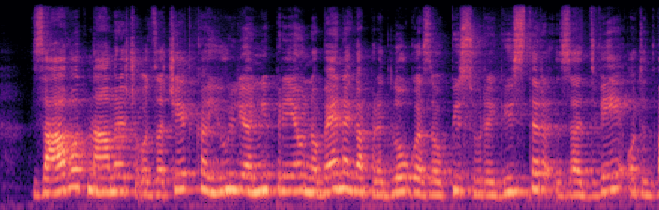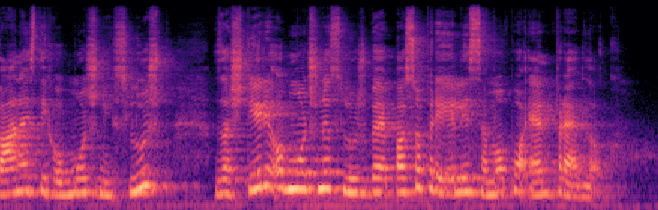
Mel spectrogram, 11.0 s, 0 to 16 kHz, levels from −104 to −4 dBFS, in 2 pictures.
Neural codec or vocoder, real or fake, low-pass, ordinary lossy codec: vocoder, 44.1 kHz, 128 mel bands every 512 samples, BigVGAN v2; fake; 14.4 kHz; none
